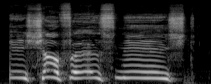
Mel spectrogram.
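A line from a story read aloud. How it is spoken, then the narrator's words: Exhausted scream. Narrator (German): schrie Max und spürte plötzlich, wie ihn die Kräfte verließen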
